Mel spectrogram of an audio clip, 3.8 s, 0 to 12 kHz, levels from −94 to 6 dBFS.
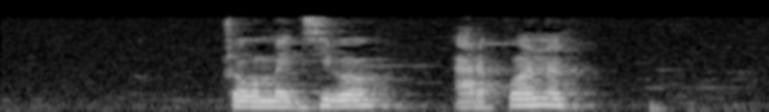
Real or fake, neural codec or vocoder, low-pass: real; none; 7.2 kHz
